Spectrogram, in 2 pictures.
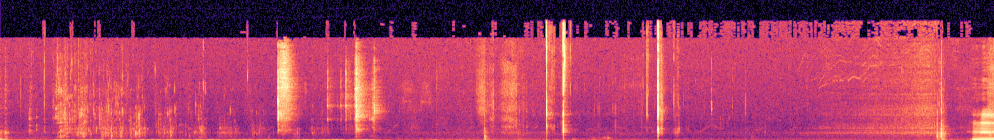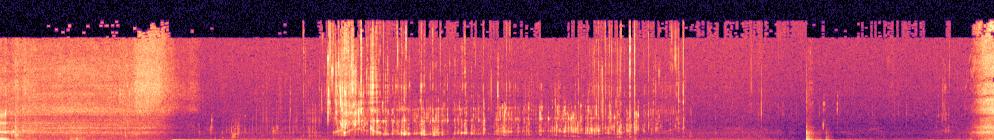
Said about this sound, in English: should we take a sip? Yeah, sure.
